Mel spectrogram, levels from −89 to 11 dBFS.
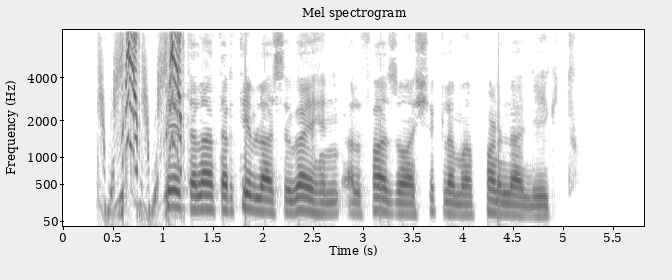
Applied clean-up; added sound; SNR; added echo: classical method log-MMSE.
